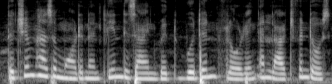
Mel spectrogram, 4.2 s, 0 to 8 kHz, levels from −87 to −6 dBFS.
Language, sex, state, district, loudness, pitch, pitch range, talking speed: English, female, Assam, Kamrup Metropolitan, -20 LUFS, 220 Hz, 200-260 Hz, 185 wpm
